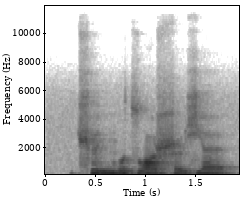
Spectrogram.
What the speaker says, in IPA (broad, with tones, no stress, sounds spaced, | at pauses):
t͡ɕʰ y˥˩ n m u˥ t͡s w ɔ˥ ʂ ɻ̩˨˩ ɕ j ɛ˥˩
